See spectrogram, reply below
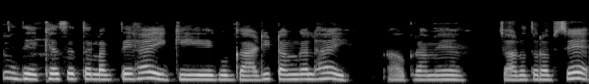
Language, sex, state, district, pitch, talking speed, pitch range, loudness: Maithili, female, Bihar, Muzaffarpur, 230 Hz, 185 wpm, 215-250 Hz, -21 LUFS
